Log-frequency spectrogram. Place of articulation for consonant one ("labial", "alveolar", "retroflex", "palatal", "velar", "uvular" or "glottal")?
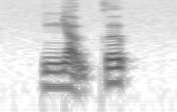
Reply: palatal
